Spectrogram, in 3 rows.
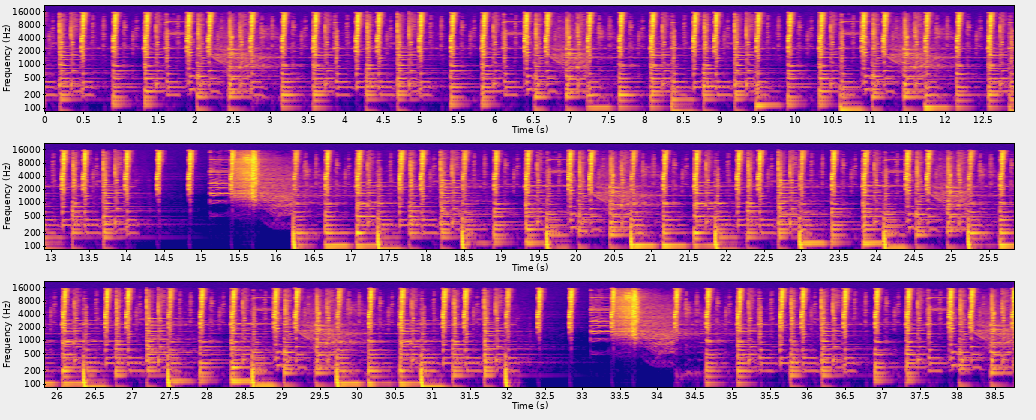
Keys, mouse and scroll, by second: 11.6-16.2 drag, 17.1 shift+middle click, 19.0 3, 19.3 click, 19.7 shift+middle click, 20.4 middle click, 24.7 e, 27.9-37.3 drag, 37.7 middle click, 38.5 shift+middle click.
